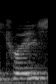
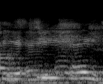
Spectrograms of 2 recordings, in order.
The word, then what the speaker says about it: Thrace: Is Thrace still in existence?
